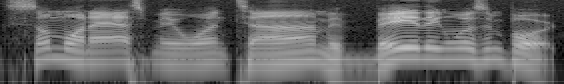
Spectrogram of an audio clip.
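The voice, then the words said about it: Southern accent imitating Zig Ziglar. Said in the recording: “that's my southern accent, Zig”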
